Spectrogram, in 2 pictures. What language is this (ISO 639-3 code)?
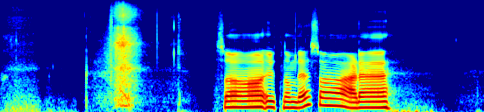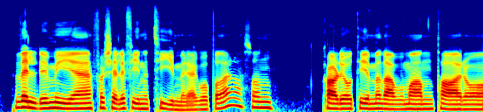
nor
